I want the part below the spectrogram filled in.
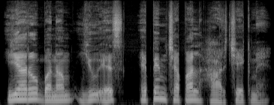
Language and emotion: Santali, neutral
